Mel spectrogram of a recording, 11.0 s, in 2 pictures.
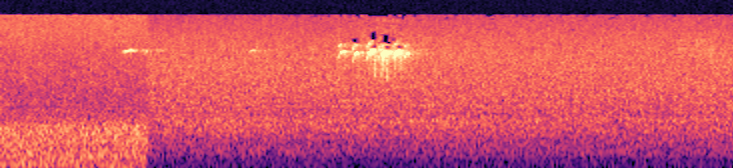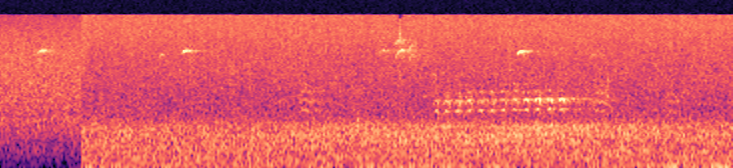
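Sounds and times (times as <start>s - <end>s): background hiss and rumble: 0.0s - 11.0s
faint bird chirps: 1.9s - 3.2s, 7.8s - 10.1s.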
